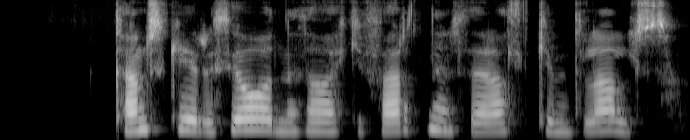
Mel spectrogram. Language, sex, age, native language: Icelandic, female, 30-39, Icelandic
